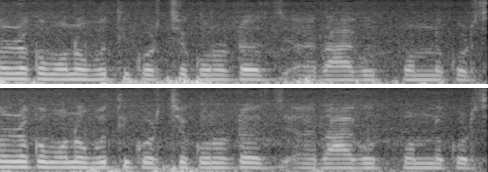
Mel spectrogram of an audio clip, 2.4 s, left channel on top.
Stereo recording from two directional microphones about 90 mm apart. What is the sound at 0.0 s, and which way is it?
Speech, 30° left (ahead or behind).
